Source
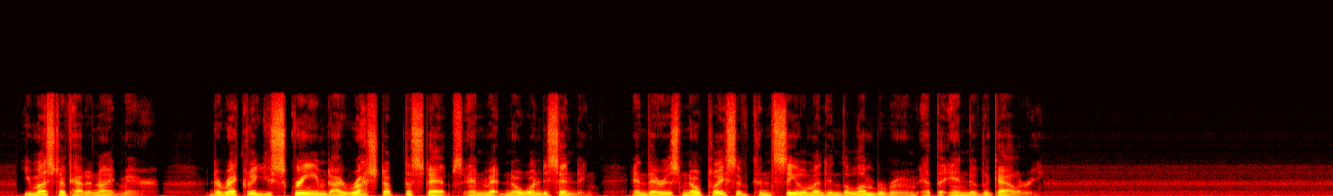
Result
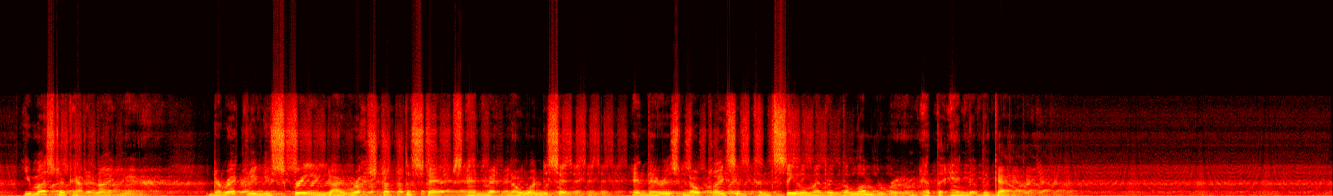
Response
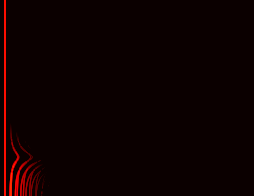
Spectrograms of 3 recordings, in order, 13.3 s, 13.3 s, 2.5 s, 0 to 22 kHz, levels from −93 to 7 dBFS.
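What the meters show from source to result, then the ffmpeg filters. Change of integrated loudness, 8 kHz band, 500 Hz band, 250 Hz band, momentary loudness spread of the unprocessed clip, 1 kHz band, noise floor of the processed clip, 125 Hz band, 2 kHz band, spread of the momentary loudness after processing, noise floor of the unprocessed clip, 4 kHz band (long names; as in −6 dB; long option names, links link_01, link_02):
−2.5 dB, −0.5 dB, −2.0 dB, −2.5 dB, 10 LU, −2.5 dB, −43 dBFS, −0.5 dB, −3.0 dB, 20 LU, −56 dBFS, −1.0 dB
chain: -filter_complex "[0:a]aecho=1:1:138|276|414|552|690:0.266|0.125|0.0588|0.0276|0.013,aphaser=in_gain=1:out_gain=1:delay=2.3:decay=0.37:speed=1.5:type=sinusoidal,acompressor=threshold=-39dB:ratio=2.5,asplit=2[link_01][link_02];[1:a]atrim=start_sample=2205[link_03];[link_02][link_03]afir=irnorm=-1:irlink=0,volume=-12dB[link_04];[link_01][link_04]amix=inputs=2:normalize=0,volume=9dB"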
